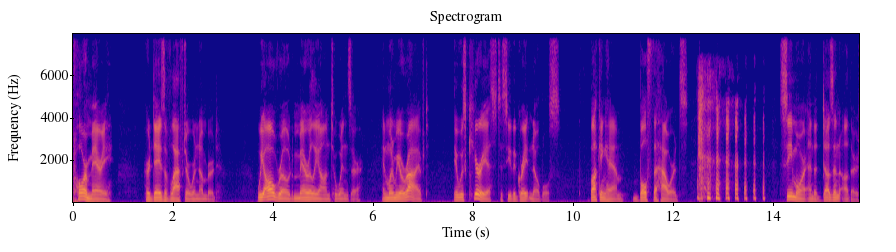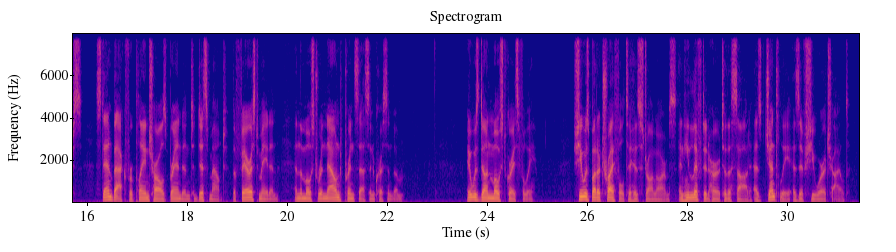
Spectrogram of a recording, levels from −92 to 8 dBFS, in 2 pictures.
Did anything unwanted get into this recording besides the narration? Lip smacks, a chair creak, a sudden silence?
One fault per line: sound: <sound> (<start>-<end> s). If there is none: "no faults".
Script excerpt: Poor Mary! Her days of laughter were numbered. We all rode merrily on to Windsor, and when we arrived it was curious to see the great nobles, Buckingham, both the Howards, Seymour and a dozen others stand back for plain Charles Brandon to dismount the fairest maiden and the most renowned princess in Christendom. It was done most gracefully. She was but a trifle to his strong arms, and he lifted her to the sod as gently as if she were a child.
sound: laugh (12.5-13.9 s)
